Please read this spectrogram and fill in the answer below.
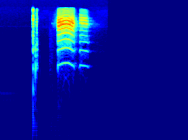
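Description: Subscribe-button animation sound effect: a sharp click, then a short, high, squeaky chirp in two parts, each rising and falling in pitch.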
